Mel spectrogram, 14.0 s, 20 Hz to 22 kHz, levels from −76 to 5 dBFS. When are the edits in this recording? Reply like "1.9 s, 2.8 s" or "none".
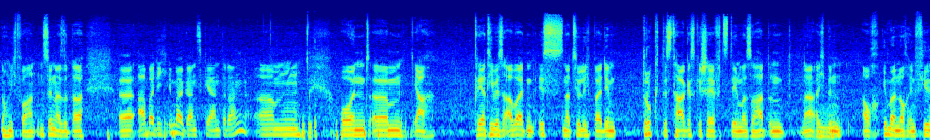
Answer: none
